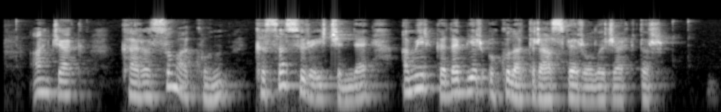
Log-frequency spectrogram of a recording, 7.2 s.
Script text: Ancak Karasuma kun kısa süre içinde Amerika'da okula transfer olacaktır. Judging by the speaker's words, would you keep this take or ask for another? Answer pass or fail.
fail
